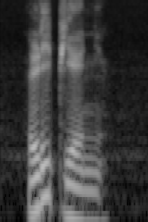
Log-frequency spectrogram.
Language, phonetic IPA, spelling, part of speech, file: Polish, [ˈlʲipʲjɛ̇̃ɲ], lipień, noun, Pl-lipień.ogg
